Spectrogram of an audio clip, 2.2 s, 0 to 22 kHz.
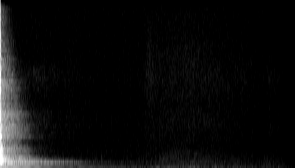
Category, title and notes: Music > Solo instrument
Rim Hit Perc Oneshot-003
Cymbal, Drum, GONG, Hat, Kit, Oneshot, Paiste, Percussion, Ride, Sabian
